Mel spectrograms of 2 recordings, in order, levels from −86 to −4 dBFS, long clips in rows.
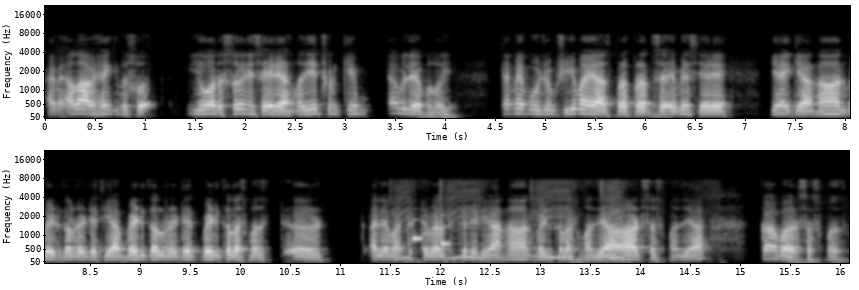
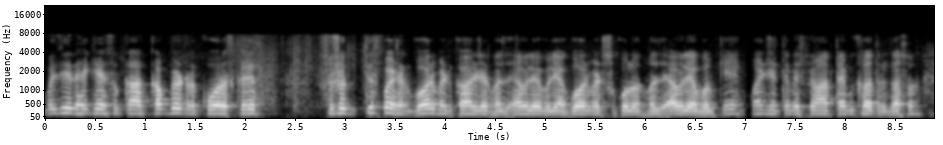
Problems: constant background noise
